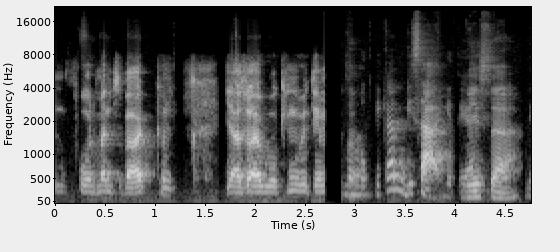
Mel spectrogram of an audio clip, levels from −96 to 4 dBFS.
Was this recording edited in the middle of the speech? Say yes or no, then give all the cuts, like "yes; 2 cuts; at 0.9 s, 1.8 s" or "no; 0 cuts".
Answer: yes; 1 cut; at 2.7 s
